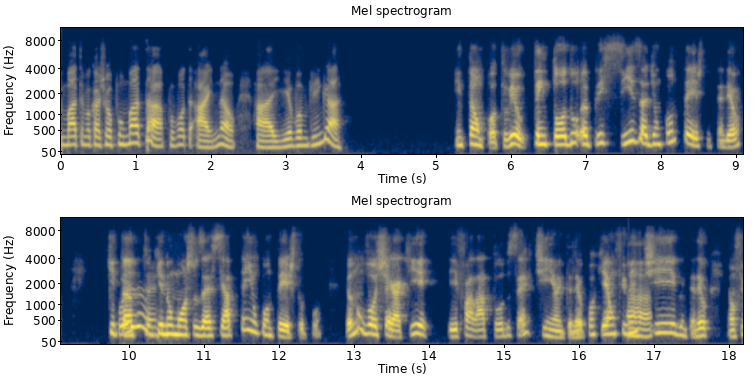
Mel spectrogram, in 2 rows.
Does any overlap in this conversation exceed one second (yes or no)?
no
